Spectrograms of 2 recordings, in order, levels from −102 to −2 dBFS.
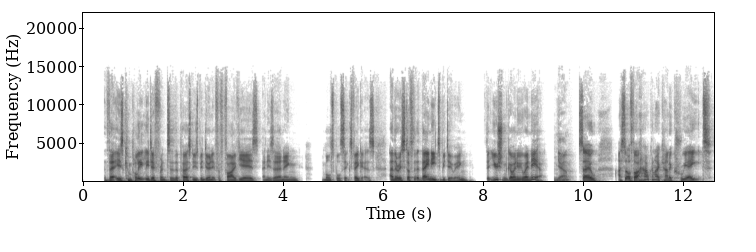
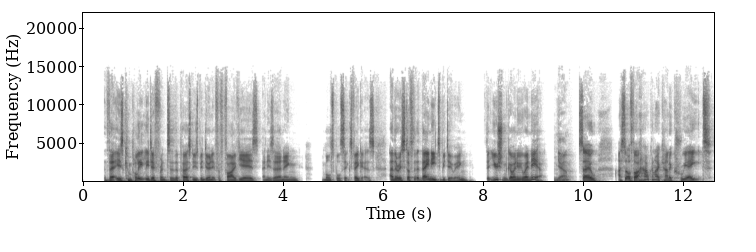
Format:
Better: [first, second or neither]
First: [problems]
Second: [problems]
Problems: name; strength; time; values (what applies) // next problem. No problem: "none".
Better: neither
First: none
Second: none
